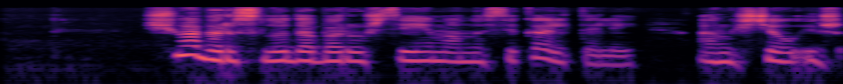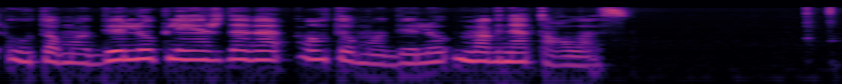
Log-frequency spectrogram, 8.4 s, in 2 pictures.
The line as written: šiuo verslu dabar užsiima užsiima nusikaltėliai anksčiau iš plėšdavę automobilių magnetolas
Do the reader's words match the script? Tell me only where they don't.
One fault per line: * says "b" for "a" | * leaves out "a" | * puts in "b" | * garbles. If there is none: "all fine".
* leaves out "užsiima"
* puts in "automobilių"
